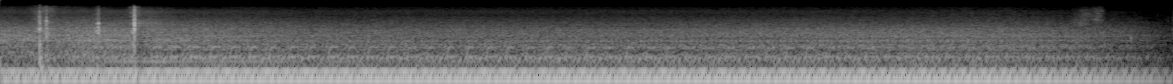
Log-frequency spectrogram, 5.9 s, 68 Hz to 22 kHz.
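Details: 2016 Toyota Tundra Platinum 5.7 iForce V8 on original exhaust, before Corsa 14916 install: deep, even burble holding steady without stumbles or knocks, then dying away; healthy engine, clean exhaust note.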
